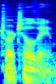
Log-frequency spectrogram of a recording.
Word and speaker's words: Tortilding: I mean, it's clearly meant to be pronounced Tortilding because it rhymes with building, and it is a building.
